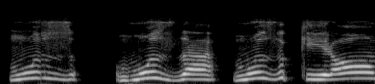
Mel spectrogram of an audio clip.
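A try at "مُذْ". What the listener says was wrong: मुज नहीं है, दाल आप साकिन कर रही हैं।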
